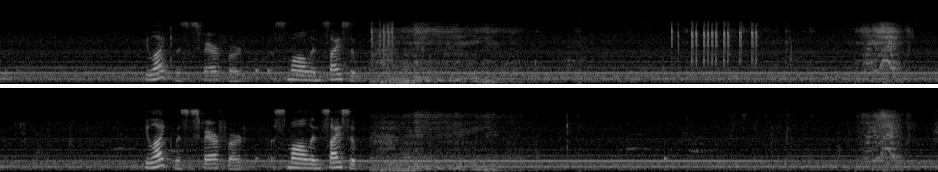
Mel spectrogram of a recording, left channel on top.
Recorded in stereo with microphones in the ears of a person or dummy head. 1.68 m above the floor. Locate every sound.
1.4 s a woman speaking: 20° right (ahead or behind), 0.5 m
3.7 s a zipper: 40° left (ahead or behind), 6.5 m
